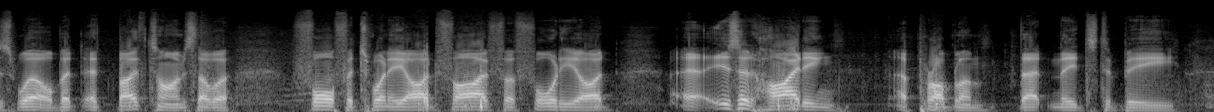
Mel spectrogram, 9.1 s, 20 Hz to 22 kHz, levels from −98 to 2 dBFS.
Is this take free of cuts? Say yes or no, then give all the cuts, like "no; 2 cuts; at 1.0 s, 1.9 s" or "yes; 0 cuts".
yes; 0 cuts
